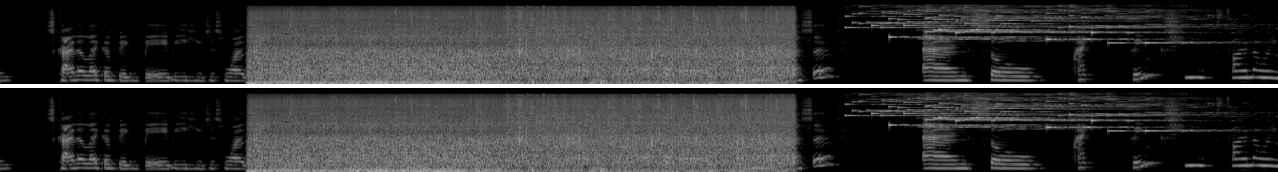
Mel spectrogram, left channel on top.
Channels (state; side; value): identical; both; correlation 1.00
